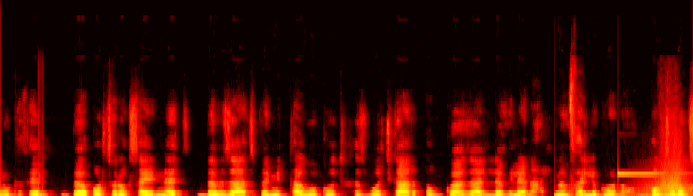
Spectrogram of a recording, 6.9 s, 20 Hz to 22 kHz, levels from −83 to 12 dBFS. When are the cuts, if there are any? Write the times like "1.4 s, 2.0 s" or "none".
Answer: 5.4 s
